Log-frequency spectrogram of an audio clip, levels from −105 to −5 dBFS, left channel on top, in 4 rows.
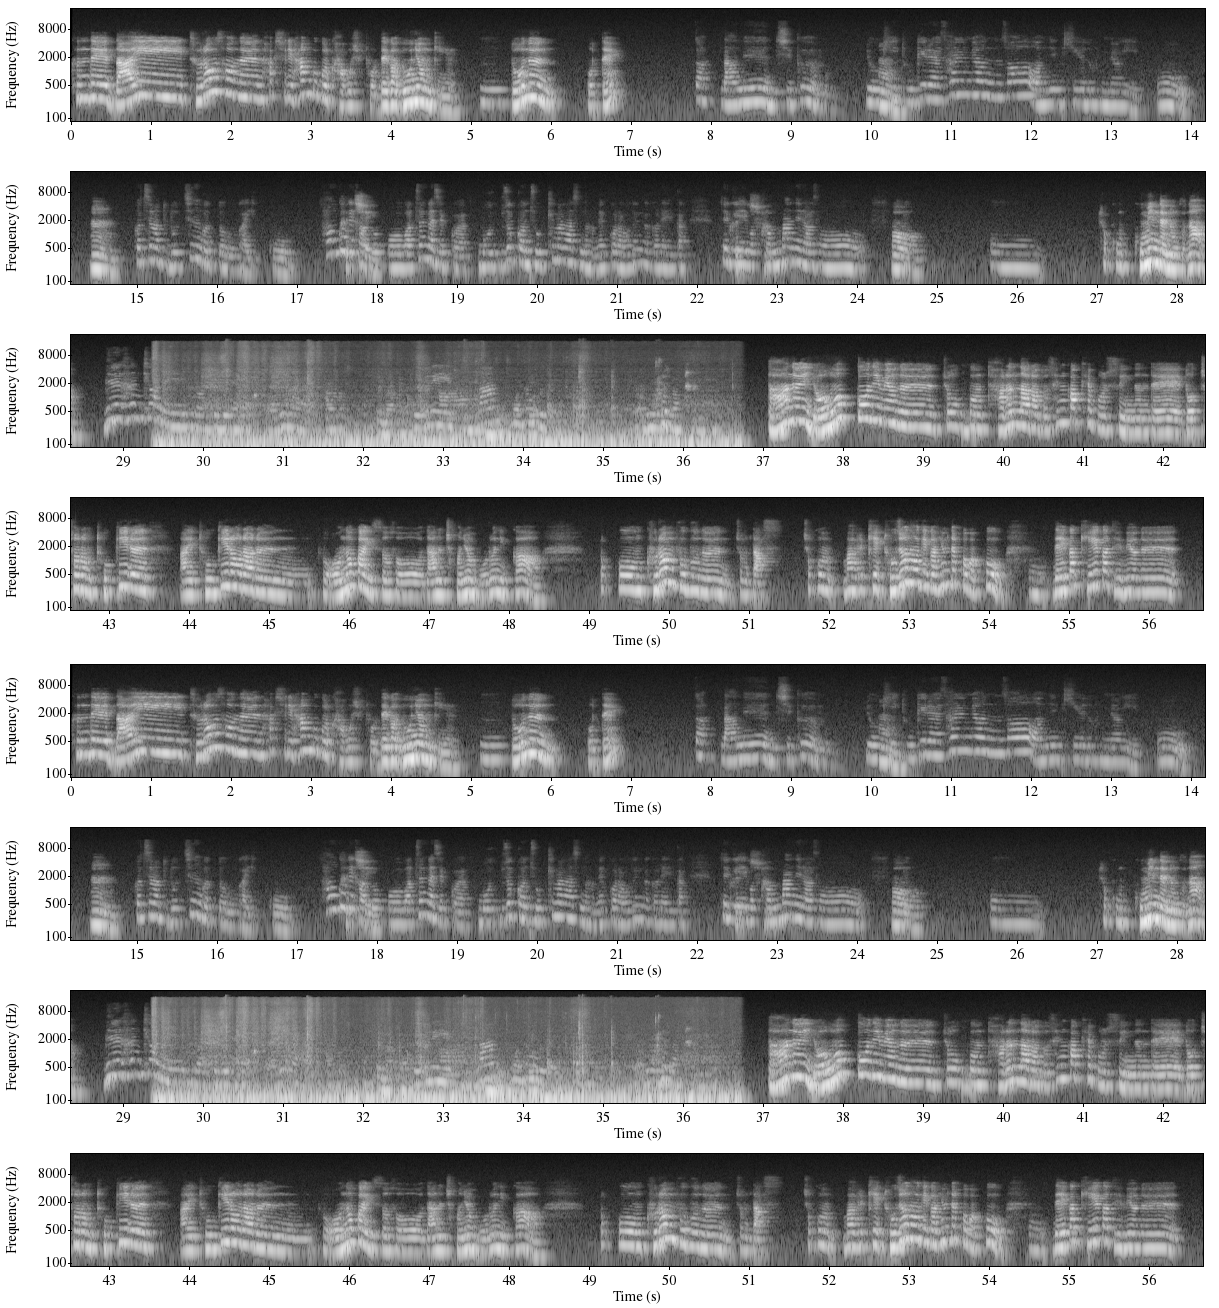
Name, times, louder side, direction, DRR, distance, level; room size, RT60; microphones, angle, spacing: voice 1, 0.0-4.8 5.5-6.1 6.5-6.9 10.1-10.4 14.4-14.8 17.7-18.0 22.8-23.0 24.4-24.8 27.0-28.5 31.5-31.7 32.9-33.5 35.7-35.8 37.1-48.8 49.1-51.3 51.7-54.4 54.8-56.3, left 2 dB, 30° left, 0.7 m, -26 dB
voice 2, 5.1-5.4 7.8-9.5 9.9-14.0 15.0-17.0 17.3-24.1 25.7-26.3 28.3-28.4 28.8-31.8 32.3-33.7 34.0-34.7 35.4-36.5 37.1-37.3 39.5-39.7 42.5-42.7 54.5-54.7, left 2 dB, 5° left, 1.5 m, -36 dB
sound 1, 29.4-36.7, right 1 dB, 50° right, 0.6 m, -21 dB
3.7 x 2.9 x 2.8 m
head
